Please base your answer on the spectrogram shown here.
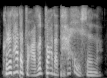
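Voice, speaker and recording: A man's voice: high-pitched, big pitch swings, a little fast, dry recording. A man, a father, animatedly telling a playful children's story to his son, with frequent exclamations. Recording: slightly muffled dry recording.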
